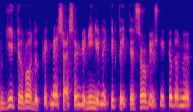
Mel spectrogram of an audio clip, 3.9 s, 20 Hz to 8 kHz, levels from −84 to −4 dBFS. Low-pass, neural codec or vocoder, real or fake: 7.2 kHz; autoencoder, 22.05 kHz, a latent of 192 numbers a frame, VITS, trained on one speaker; fake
